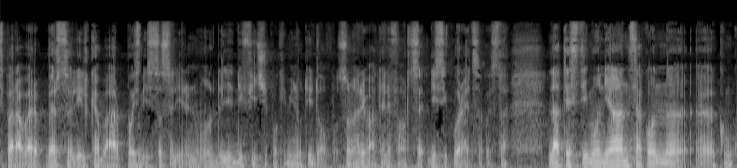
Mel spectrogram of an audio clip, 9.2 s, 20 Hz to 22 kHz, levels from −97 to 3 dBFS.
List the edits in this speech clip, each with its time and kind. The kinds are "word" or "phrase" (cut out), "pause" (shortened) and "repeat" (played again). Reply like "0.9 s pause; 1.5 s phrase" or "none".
1.7 s phrase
